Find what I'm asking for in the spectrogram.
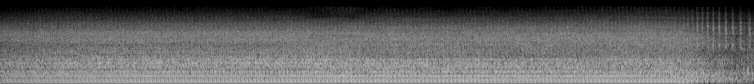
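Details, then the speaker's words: Honda lawn mower single-cylinder with auto choke deleted for a manual choke cable and a new carburetor, started first pull: strong, steady drone at full mowing throttle with no misses or surging, then winding down; runs healthy. "now we're at full mowing speed now can we idle this down now so you know to run it full FL all the way"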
